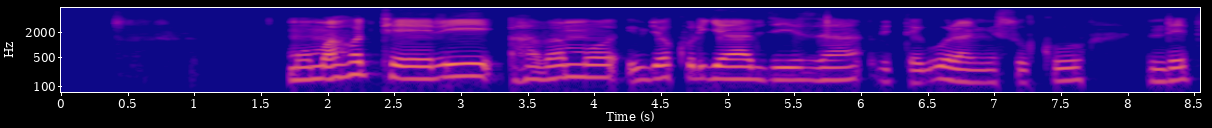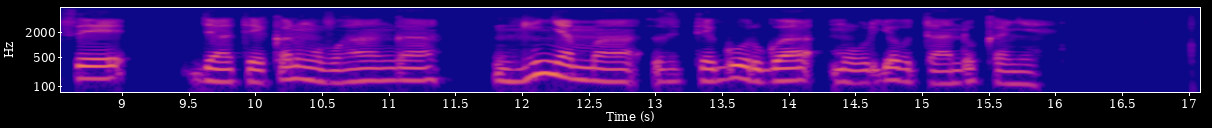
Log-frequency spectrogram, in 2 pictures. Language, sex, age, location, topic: Kinyarwanda, male, 25-35, Huye, finance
